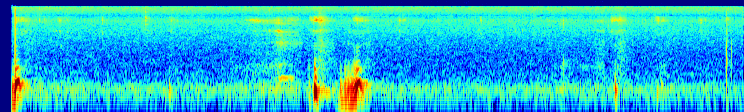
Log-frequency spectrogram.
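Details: Shiba Inu dreaming in its sleep beside its owner gives brief, soft, muffled whimpering yips and low huffs, one early and a pair seconds later, in a quiet room with faint rustles.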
